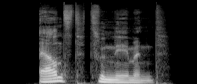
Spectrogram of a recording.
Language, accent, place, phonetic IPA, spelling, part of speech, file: German, Germany, Berlin, [ˈɛʁnstt͡suˌneːmənt], ernst zu nehmend, adjective, De-ernst zu nehmend.ogg
- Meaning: alternative form of ernstzunehmend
